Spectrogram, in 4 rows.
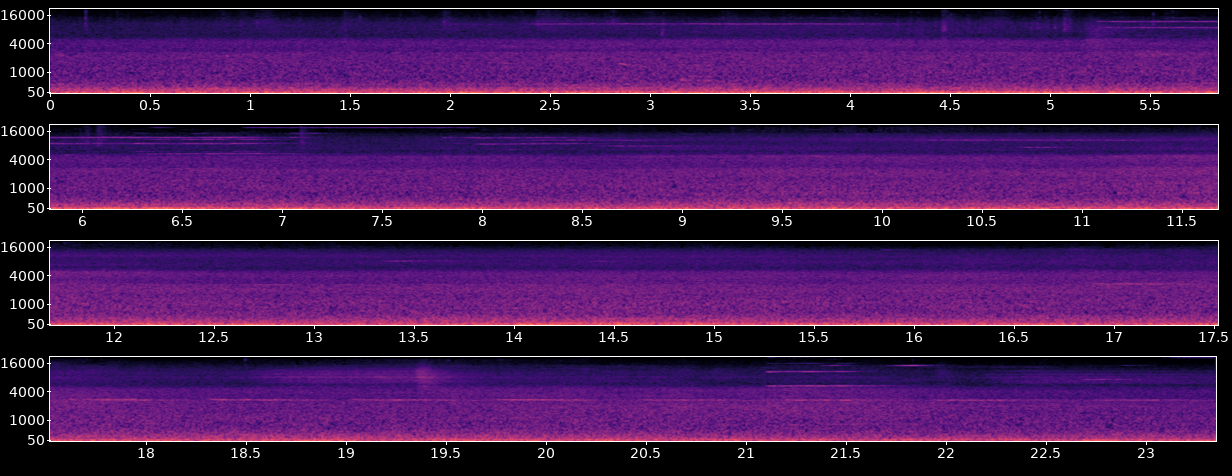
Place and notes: Regent Taipei, Taipei City - in the Plaza
in the Plaza, Environmental sounds, Traffic Sound, Motorcycle Sound, Pedestrians on the road, Binaural recordings, Zoom H4n+ Soundman OKM II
